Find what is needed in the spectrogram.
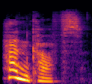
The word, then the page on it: handcuffs: British English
